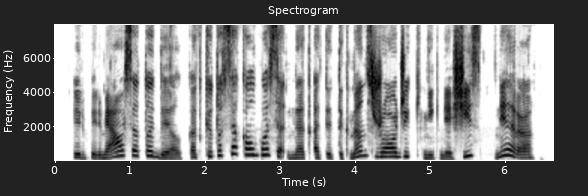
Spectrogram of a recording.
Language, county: Lithuanian, Tauragė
